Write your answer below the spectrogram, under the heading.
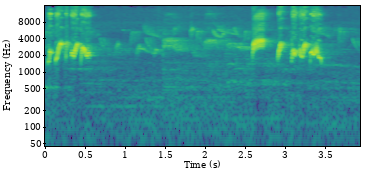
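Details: Caged red-whiskered bulbul singing two short bursts of rich, rolling whistled notes, with faint chirps from other birds in the quiet gap between phrases.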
